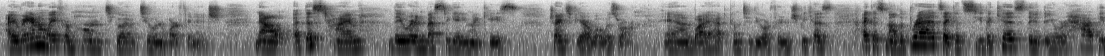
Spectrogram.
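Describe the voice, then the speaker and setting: A young woman from Kazakhstan telling her own story as a podcast host, chatty and open, with frequent laughs. Her voice is bright and forward. The room around her is echoey, with a faint hiss underneath. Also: mid-range voice. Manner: chatty and candid, laughs often. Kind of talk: casual personal storytelling.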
